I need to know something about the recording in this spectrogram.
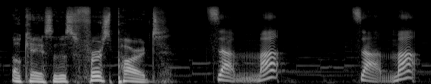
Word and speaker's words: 怎么: Okay, so this first part, 怎么？怎么？ Z-E-N third tone, M-E neutral tone.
